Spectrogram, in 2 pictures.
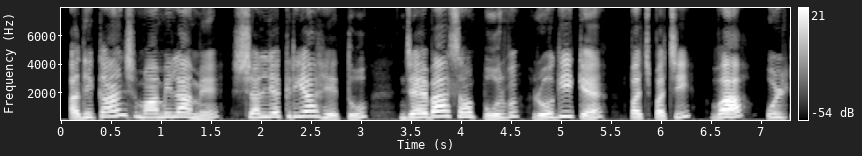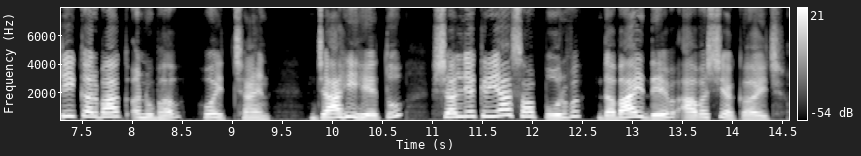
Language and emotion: Maithili, neutral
